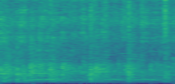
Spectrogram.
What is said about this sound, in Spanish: Si usted entendió ahora, dele un aplauso fuerte al Señor.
